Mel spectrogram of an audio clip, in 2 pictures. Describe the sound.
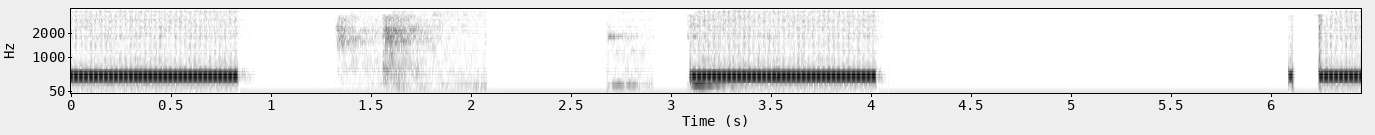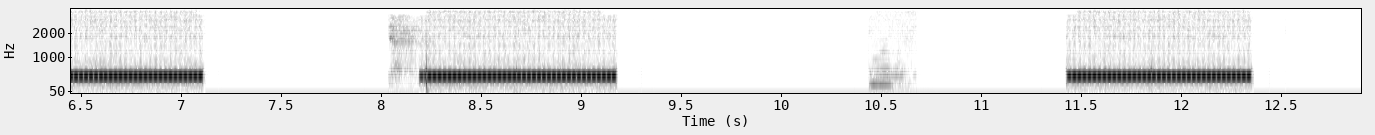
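Telephone ringback tone plays while an office call is transferred: five steady, loud, mid-pitched beeps, each about a second long, separated by quiet gaps with faint clicks and brief bursts of noise.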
